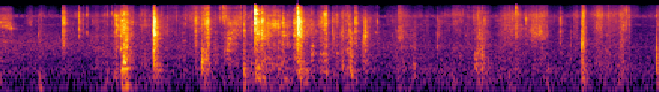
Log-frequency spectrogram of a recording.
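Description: Taped cardboard box being opened by hand: an irregular run of sharp crackles, scrapes and knocks as the packing tape is cut and the flaps are pulled back, ending as a white foam sheet inside is handled.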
